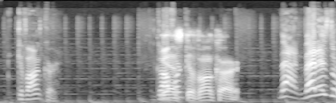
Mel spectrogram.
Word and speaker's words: Gavankar: Yes, Gavankar.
